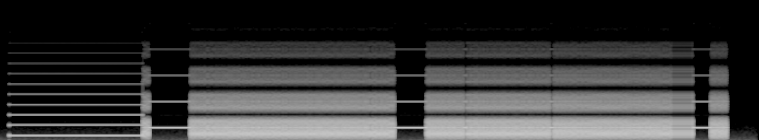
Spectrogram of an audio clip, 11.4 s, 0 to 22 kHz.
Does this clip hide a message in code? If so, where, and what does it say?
Yes: ZX Spectrum tape loading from 0.2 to 10.9 s, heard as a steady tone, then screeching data.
